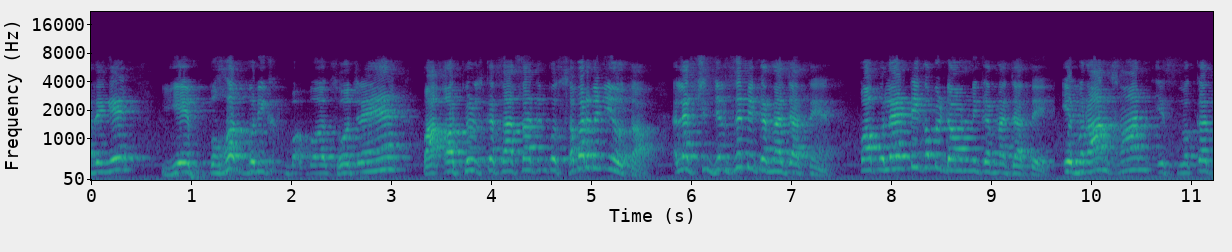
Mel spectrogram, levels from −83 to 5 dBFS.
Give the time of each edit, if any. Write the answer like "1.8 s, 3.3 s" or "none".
9.6 s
